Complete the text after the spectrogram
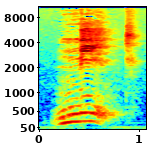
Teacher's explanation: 치조를 강하게 눌러주고 나서 공기가 여기로 나오는 게 입으로 나오는 게 아니라 코를 통해서 나와야 돼요. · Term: 비강음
